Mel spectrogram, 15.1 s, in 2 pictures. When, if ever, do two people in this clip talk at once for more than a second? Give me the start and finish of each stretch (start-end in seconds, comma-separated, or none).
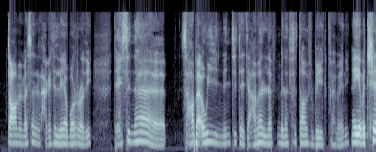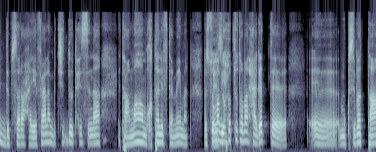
none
